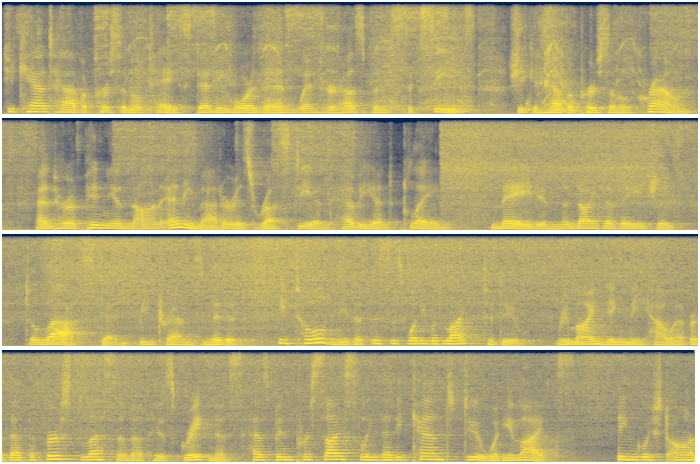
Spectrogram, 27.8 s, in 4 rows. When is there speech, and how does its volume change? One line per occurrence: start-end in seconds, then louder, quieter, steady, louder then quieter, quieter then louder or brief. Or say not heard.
0.0-27.7 steady.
